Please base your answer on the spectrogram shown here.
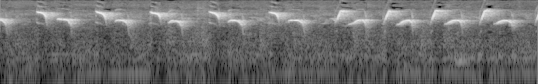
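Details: Sikatan londo, the common nightingale, in song: a rhythmic series of loud two-part notes, each a high note dropping to a lower one, repeated about twice per second throughout.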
